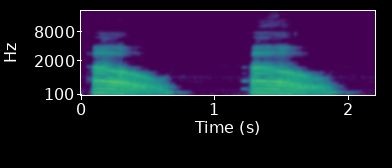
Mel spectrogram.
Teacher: we're going to get a little glide here at the end. So the lips are going to glide forward. O, O. Now, when you watch native speakers, if you watch them speak, you might not see them glide forward so much for the end of the O sound, but you can hear the glide.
